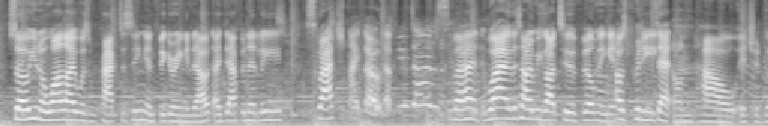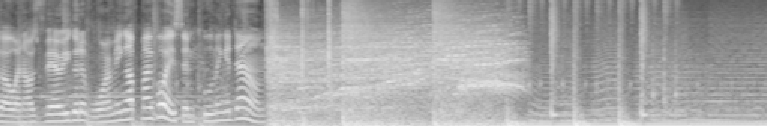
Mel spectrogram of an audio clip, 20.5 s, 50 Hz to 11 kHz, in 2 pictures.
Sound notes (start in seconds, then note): 13.7 dramatic music; 16.8 screaming; 16.9 upbeat music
